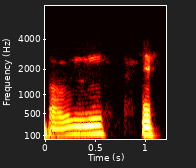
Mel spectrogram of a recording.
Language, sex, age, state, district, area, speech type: Odia, male, 30-45, Odisha, Koraput, urban, conversation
